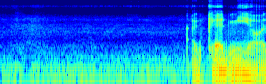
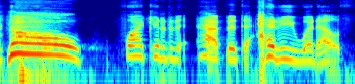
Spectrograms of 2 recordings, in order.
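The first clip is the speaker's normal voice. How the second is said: high, loud, hammed-up heartbreak; exaggerated crying protest, easing toward the end; mock wailing; 11 semitones higher, 7 dB louder than usual. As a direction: wail it like a melodramatic tearful cartoon. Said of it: "And he's crying".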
